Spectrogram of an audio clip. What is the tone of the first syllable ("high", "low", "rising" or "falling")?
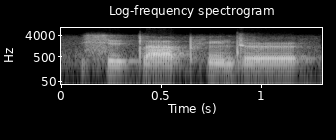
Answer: high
